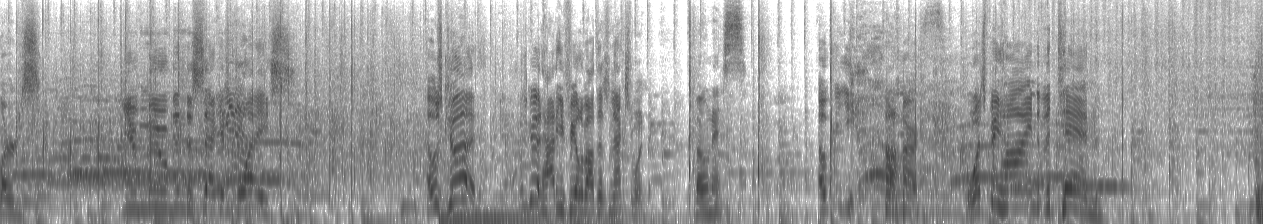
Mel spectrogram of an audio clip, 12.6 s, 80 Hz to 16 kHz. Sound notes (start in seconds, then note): 8.4 laughter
